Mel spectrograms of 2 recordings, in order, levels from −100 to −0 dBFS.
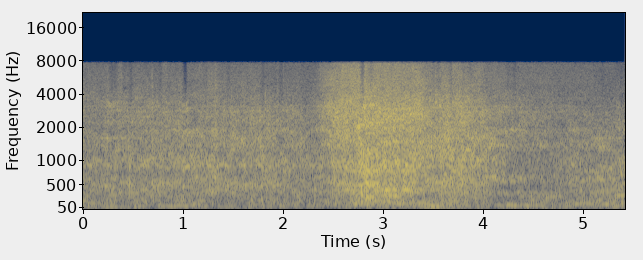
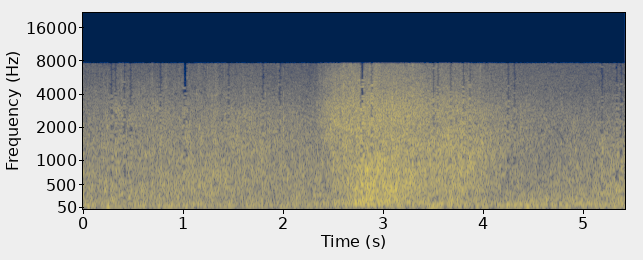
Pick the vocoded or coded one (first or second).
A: first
